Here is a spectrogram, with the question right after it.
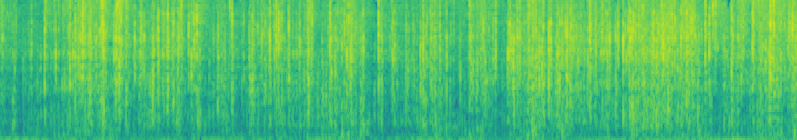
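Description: A full red plastic zefir bag is held up, crinkled and squeezed with fingertips and long nails. Dense, continuous crinkling and crackling fills the clip, bright and mostly in the upper range, with little low end.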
